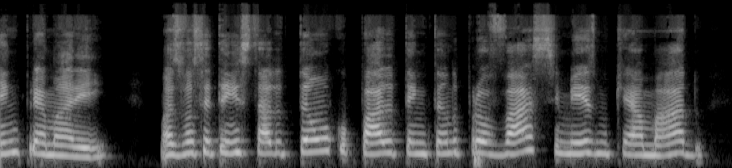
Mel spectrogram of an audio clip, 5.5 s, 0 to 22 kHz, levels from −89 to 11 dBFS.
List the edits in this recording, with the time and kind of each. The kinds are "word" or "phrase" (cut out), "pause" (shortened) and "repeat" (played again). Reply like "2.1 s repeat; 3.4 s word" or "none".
none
